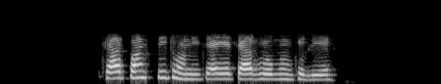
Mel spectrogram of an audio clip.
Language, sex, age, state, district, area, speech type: Hindi, female, 60+, Uttar Pradesh, Sitapur, rural, conversation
